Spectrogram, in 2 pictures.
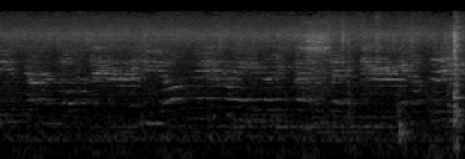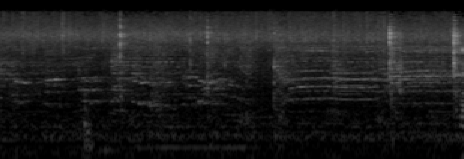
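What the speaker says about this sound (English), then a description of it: "our ham is almost heated up" Ham heating in a frying pan at breakfast, giving a steady soft sizzle with scattered pops and utensil clicks, with a person talking intermittently over it.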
